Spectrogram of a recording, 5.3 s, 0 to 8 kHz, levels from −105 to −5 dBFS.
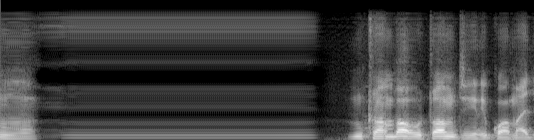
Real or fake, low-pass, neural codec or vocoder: fake; 7.2 kHz; codec, 16 kHz, about 1 kbps, DyCAST, with the encoder's durations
